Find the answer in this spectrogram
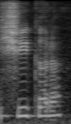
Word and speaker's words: xícara: o acento viram aqui xícara a sílaba tônica é o xi xícara eu vou desenhar rápido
